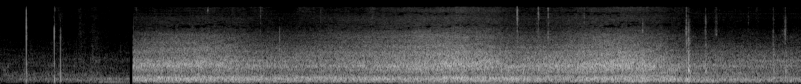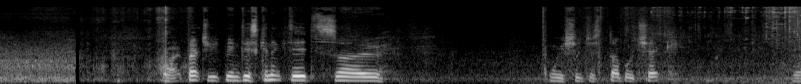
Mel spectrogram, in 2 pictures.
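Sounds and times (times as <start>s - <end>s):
road traffic rushing: 1.0s - 8.8s.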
